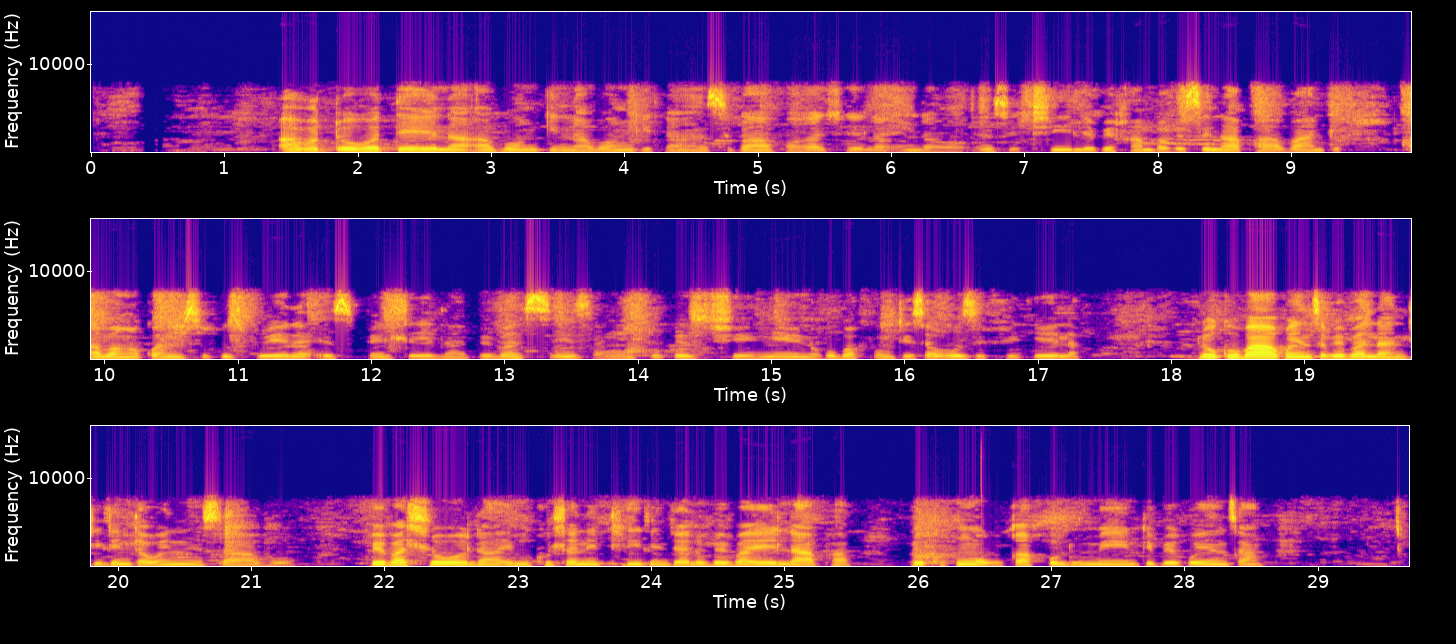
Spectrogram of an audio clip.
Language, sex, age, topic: North Ndebele, female, 18-24, health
